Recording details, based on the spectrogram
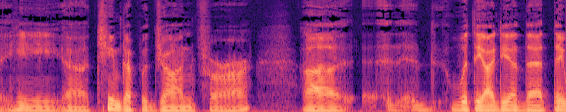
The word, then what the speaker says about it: Farrar: But his name is pronounced Farrar because It is. It's Farrar, yes.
